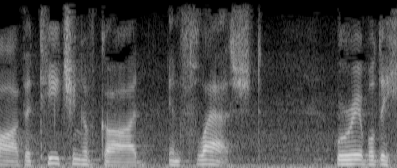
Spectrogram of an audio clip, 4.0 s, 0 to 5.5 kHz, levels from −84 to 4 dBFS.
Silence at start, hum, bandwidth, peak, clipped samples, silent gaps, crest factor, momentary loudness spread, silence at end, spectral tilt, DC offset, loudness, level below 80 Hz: 0 s; none; 5.4 kHz; -2 dBFS; under 0.1%; none; 18 dB; 22 LU; 0 s; -8 dB/octave; under 0.1%; -20 LUFS; -36 dBFS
